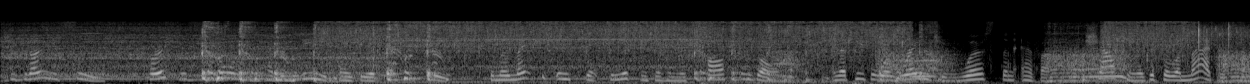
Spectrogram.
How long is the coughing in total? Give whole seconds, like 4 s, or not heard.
5 s.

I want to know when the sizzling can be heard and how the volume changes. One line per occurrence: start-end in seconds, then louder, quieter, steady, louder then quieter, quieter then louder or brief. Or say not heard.
3.1-9.2 steady
10.9-12.4 brief.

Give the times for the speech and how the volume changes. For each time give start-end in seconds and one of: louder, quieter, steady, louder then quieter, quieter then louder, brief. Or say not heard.
0.1-12.4 steady.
